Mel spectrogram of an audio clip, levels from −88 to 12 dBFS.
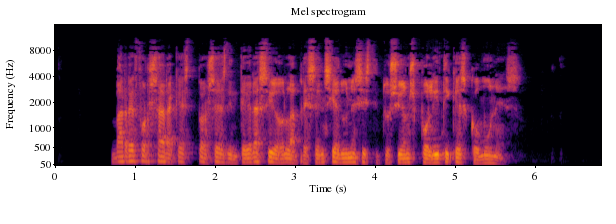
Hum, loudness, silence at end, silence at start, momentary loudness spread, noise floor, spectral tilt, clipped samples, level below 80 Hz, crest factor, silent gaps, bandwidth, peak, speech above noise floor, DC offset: none; -17 LUFS; 1 s; 0.7 s; 10 LU; -84 dBFS; -2.5 dB/octave; under 0.1%; -50 dBFS; 20 dB; none; 11.5 kHz; 0 dBFS; 65 dB; under 0.1%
